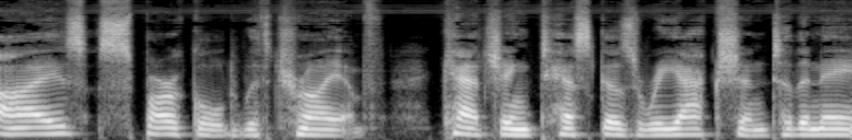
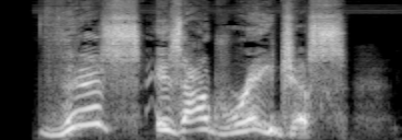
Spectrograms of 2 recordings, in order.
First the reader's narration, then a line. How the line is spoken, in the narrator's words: Brother Hollum roared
